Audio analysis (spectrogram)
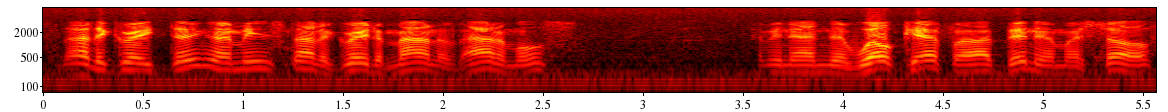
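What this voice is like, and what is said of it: New York accent. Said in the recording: “You haven't lost your New York accent yet.”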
